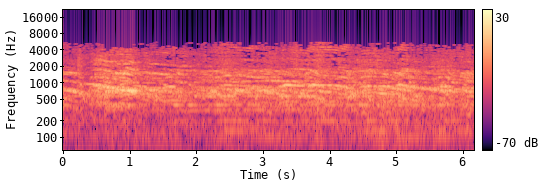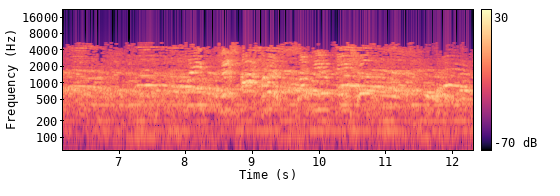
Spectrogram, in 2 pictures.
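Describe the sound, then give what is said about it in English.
A large, furious crowd clamors continuously for about twelve seconds, many voices overlapping into a loud, agitated roar of shouting with no single voice standing out. “They heard this with furious and began shouting.”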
